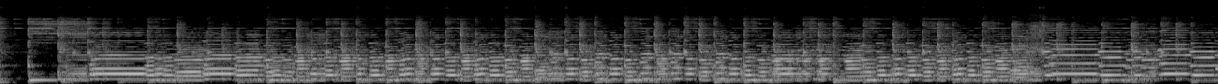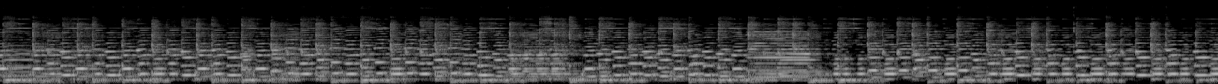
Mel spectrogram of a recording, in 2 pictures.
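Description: Roland arranger keyboard playing a fast forró solo in an accordion-like voice, a quick stepping melody over the keyboard's steady built-in rhythm of bass and percussion.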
